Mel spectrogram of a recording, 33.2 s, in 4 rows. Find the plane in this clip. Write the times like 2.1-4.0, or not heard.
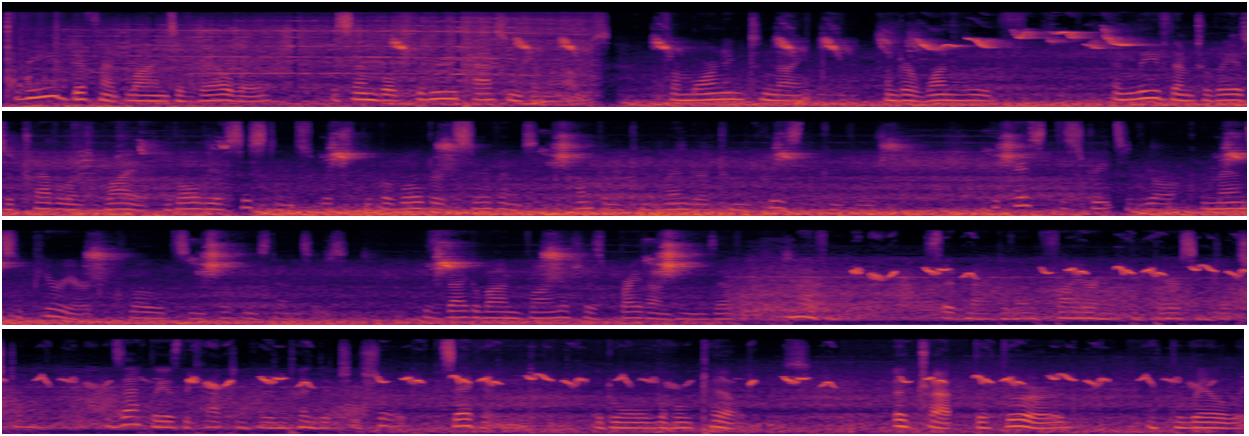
0.1-33.1.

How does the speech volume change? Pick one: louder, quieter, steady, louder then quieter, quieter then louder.
quieter then louder.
